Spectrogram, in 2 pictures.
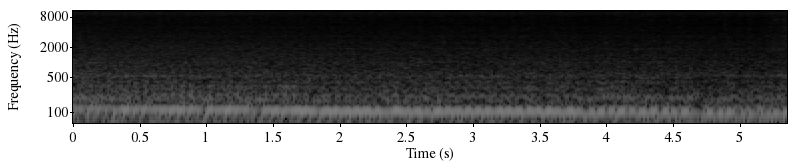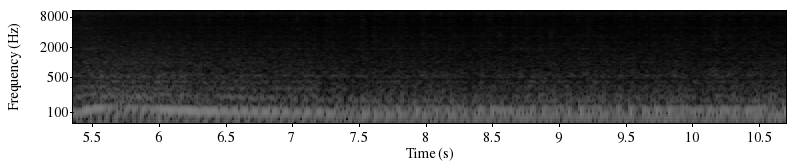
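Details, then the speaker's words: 1979 Ford F150 V8 after carburetor rebuild (floats hanging up, overflowing): low, slightly uneven idle that wavers and bumps; owner suspects ignition misfire, possibly coils not plugged fully on, unconfirmed. "it's also weird it seems like I'm having a like ignition issue like a misfire I don't know if maybe one of these coils or couple of these coils aren't plugged fully on"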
